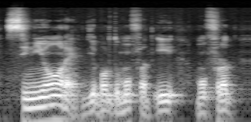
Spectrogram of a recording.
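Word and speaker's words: signore: سيد سنيور خدت بالك بص سين الجي ماتنطقش ها سنيور دي برض مفرد ايه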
